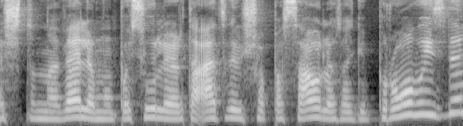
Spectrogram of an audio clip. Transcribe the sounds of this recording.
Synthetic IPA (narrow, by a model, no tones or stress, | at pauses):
ʃʲɪ̥t̪ɐnoːʋʲæːlʲɛmuːmpɐsʲuːlʲɛːɪɾt̪ɑ̰ʔɑːt̪ʲʋʲɪɾʃʲt͡ʃʲoːpɐsɑʊlʲoːt̪oːkʲɪpɾoːʋɐɪzʲd̪ʲɪ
